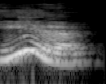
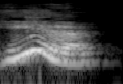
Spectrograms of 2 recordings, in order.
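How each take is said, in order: First: It is said in a Southern accent. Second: The same.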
